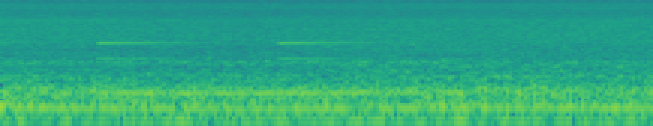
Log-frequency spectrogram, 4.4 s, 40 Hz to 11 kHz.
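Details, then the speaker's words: 2013 Toyota Land Cruiser 200 Series, 228,293 miles, just after a cold start: deep, even V8 idle, said to sound like a 5.7, no warning lights, no ticking, knocking or stumbling. "228 293 on the miles no warning lights everything looks great here sounds like a 57"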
